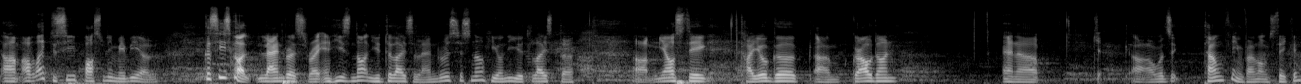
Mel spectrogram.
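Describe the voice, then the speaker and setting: There is noticeable background noise behind a man speaking at a fairly quick pace. He leaves long, frequent pauses, and his pitch varies in an ordinary way. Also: fairly high pitch for a man. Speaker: esports commentator. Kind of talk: live commentary. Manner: fast; animated.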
